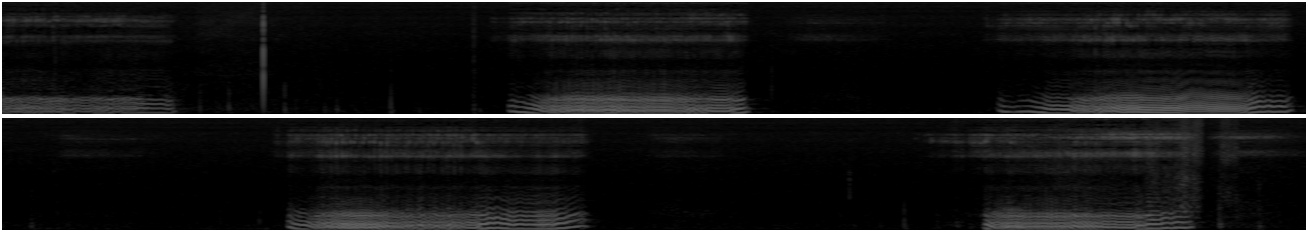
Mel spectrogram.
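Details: Puppy snoring during an afternoon snooze: slow, regular fluttering snores, about four in twenty seconds, with quiet pauses between breaths.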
